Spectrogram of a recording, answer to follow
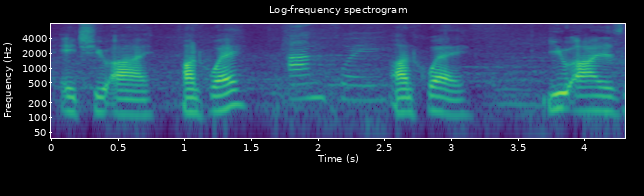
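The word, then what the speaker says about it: Anhui: that province a n hu I hunt way on way UI is like a on way like the ethnic minority hu is way way way on play on play on play so Feng yang on way Chou mausoleum uh let's see Zhu yo you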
